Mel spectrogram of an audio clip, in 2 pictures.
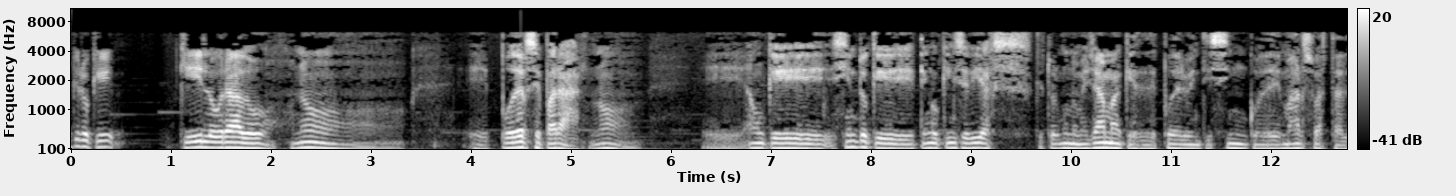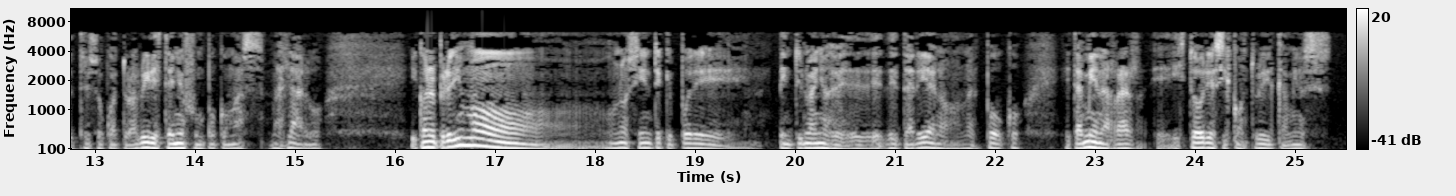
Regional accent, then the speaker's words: Haedo, Buenos Aires Province, Argentina; born there; Nací en Aedo, partido de Morón, en la provincia de Buenos Aires.

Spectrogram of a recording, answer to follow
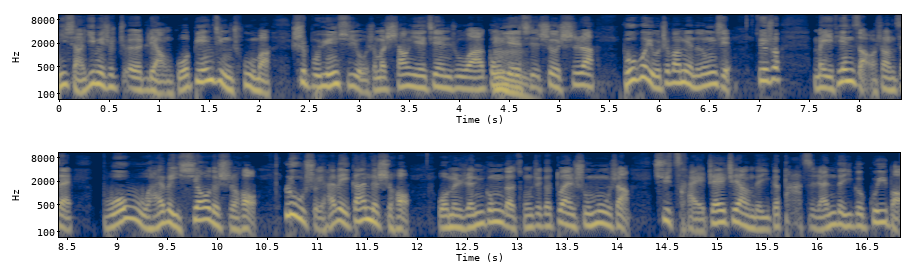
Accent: Northeast China, China; 这都是咱们东北人可以说家家必备的。

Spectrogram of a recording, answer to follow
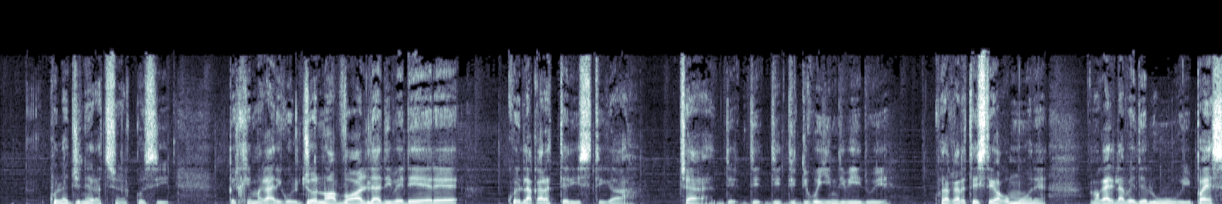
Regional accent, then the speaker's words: Latina, Lazio, Italy; Io sono di Latina innanzitutto, la scuola di Latina.

